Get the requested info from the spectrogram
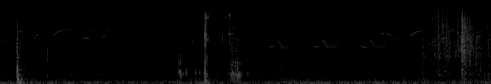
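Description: Faint chirping of small birds, several short rising and falling chirps, with a few short rustles of a paper sheet being handled and unfolded, the loudest near the end.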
